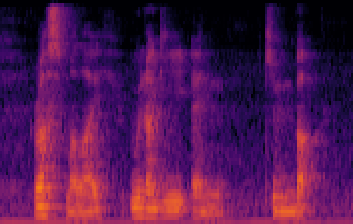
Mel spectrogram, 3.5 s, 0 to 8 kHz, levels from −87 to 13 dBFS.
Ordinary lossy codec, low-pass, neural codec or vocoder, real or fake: none; 7.2 kHz; none; real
